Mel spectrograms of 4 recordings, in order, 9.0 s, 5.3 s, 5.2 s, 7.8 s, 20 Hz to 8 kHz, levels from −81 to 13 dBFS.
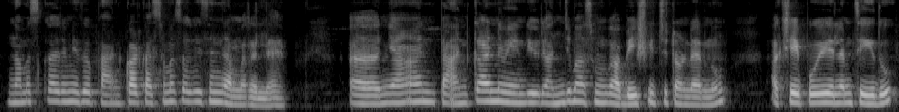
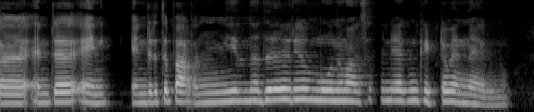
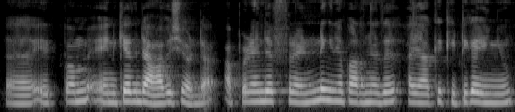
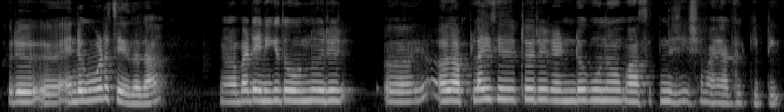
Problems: none marked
